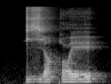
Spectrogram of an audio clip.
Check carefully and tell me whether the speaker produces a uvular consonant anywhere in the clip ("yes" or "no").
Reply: yes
